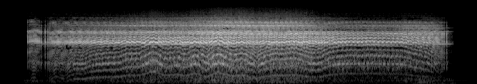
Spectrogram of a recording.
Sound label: Fish Reel Shrt Bursts, fishing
